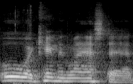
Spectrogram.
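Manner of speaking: usual speaking voice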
